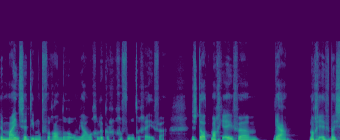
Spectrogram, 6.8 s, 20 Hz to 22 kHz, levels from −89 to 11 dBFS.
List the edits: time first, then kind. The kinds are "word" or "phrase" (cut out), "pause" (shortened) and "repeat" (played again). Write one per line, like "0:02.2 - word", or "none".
none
